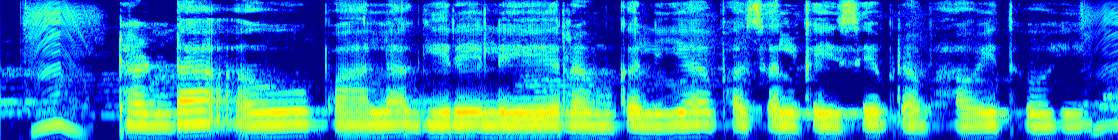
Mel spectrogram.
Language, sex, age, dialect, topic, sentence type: Chhattisgarhi, female, 18-24, Northern/Bhandar, agriculture, question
